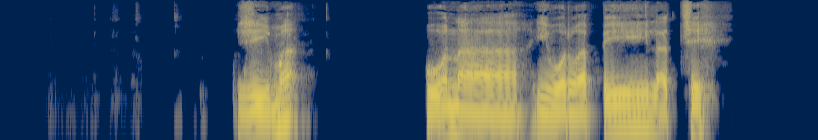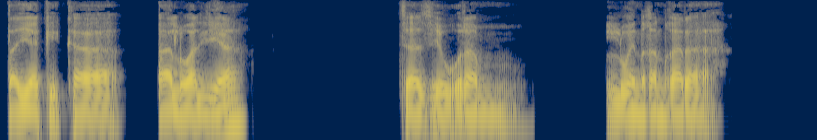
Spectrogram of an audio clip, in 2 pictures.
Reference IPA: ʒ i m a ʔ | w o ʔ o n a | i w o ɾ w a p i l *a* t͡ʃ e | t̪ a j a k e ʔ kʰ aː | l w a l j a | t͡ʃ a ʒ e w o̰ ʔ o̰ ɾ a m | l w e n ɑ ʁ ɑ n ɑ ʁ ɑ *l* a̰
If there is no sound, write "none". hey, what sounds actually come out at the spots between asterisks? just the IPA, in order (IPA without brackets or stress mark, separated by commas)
a, ɾ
